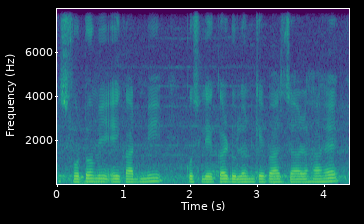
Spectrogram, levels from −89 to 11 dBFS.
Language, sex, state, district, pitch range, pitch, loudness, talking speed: Hindi, male, Assam, Sonitpur, 125-135 Hz, 130 Hz, -16 LUFS, 180 wpm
